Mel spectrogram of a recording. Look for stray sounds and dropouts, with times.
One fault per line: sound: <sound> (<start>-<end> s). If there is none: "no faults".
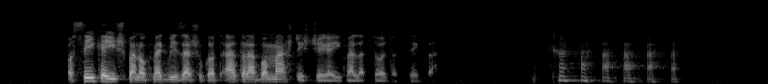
sound: laugh (5.3-6.9 s)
